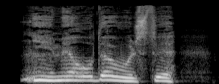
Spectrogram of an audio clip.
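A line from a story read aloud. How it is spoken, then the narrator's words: Hoarse croak. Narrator (Russian): прохрипел Цицеро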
